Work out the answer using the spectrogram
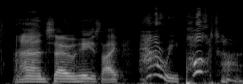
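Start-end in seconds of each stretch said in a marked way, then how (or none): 1.3-2.4 very high, squeaky, posh elf voice. Describing how a Harry Potter elf talks, quoting him, in a Dobby voice. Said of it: "Dobby voice".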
